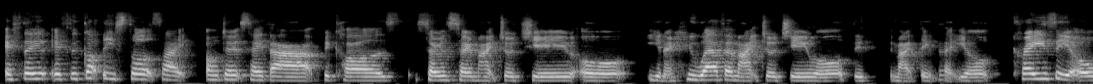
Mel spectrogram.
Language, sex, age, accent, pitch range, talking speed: English, female, 20-39, British, 190-265 Hz, 175 wpm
